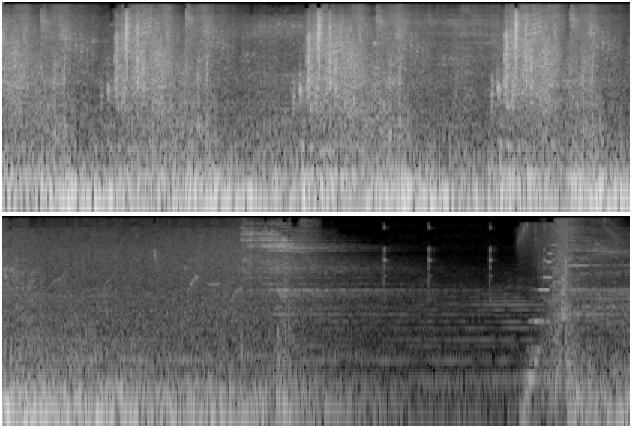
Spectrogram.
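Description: Several heavy booming blasts of the Depulso spell cast in Hogwarts Legacy, about four forceful bursts in quick rhythm, loud and near, then fading into quieter ringing tones.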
